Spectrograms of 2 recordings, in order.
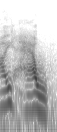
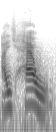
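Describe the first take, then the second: First: Have ends with a rounded-lip W-like sound. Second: The same.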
